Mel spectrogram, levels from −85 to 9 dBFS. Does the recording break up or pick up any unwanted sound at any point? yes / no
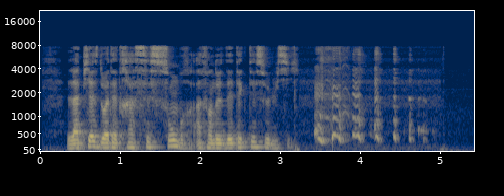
yes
